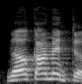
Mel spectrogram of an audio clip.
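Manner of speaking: high, loud stonewalling reply; firm "no comment". Acted. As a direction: shut the question down loudly. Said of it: "That's a pretty good no comment".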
